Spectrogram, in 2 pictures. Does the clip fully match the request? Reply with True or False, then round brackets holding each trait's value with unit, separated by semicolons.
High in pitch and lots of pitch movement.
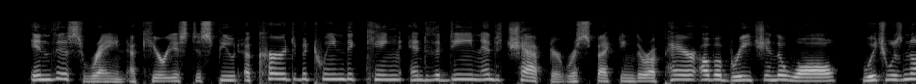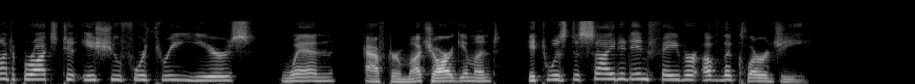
True (200 Hz; 5.9 semitones)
